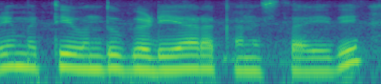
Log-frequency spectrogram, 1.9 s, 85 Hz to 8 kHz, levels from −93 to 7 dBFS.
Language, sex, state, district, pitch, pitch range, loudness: Kannada, female, Karnataka, Koppal, 200 Hz, 180-215 Hz, -15 LUFS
